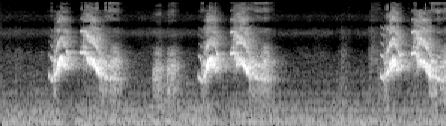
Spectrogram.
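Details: Cockatiel giving three bursts of harsh, harmonic chirps, each a pair of rising-then-falling notes, spaced about one and a half seconds apart, with a quiet background.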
